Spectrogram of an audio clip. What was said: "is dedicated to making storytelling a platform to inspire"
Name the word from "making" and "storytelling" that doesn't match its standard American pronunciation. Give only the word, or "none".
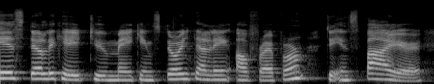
none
